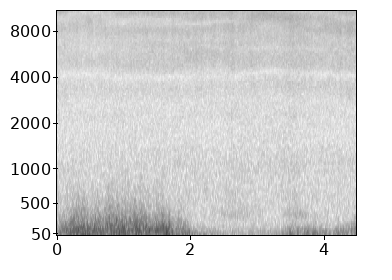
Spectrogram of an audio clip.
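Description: Garden hose spray nozzle hissing steadily as it waters a planting bed. Wind rumbles on the microphone for about the first two seconds and then eases off.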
